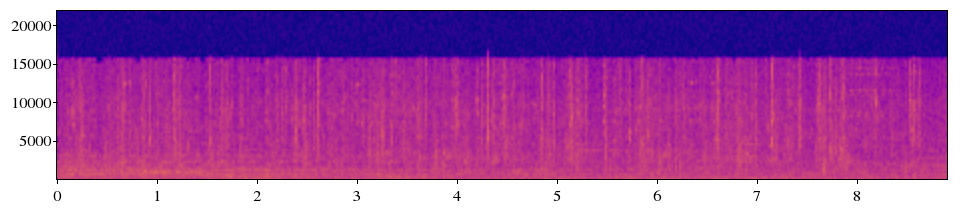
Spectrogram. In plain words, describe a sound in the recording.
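Footsteps run quickly over a dirt path.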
